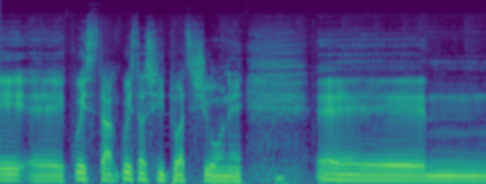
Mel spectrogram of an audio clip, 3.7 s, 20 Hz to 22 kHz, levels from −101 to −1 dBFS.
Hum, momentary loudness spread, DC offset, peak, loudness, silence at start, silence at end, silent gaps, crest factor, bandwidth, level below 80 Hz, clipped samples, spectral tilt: none; 6 LU; under 0.1%; -10 dBFS; -28 LUFS; 0 s; 0 s; none; 18 dB; 13.5 kHz; -54 dBFS; under 0.1%; -6 dB/octave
